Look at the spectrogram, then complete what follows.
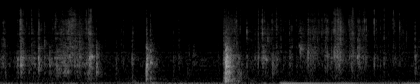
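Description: The foil-wrapped pack from a 2016 Topps Tier One baseball box being handled as the box is opened, its wrapper crinkling and rustling. There are a few sharp clicks and knocks, the loudest about two seconds in.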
